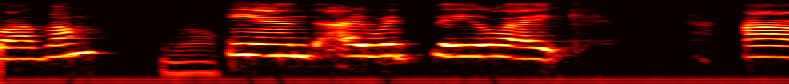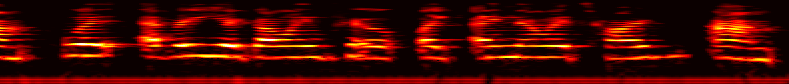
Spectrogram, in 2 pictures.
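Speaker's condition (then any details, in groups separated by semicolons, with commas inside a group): Cerebral palsy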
